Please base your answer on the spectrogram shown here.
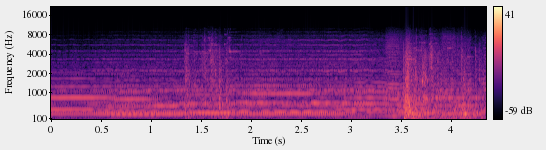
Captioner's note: glass shatters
